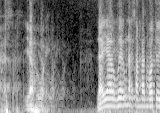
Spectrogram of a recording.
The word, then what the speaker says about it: Yahweh: Itu nak teng ejaan Latin Y besar A H besar W E H besar Yahweh.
